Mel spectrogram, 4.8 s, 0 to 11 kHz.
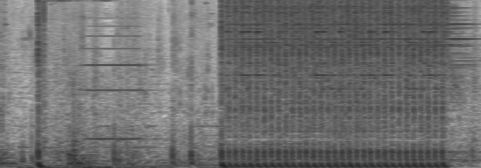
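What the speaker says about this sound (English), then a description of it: "Okay, moving on to the MP5K." An MP5K submachine gun in Rainbow Six Siege fires a few scattered shots, then a rapid, sustained automatic burst of sharp, evenly spaced cracks for over two seconds before stopping abruptly.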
